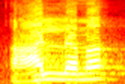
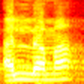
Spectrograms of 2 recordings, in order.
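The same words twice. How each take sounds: First: The word starts with a throaty ain sound. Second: The word starts with a plain vowel sound. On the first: He taught knowledge. The speaker calls it right. "अल्लमा इल्म दिया" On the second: He caused pain. The speaker calls it wrong. "अल्लमा नऊज़ुबिल्लाह दर्द दिया या तकलीफ दी"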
